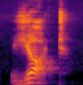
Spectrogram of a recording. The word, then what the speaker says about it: yacht: We don't pronounce ch. Yacht.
